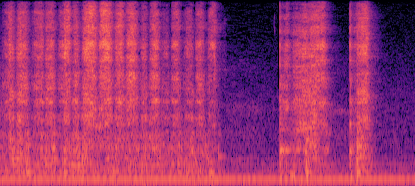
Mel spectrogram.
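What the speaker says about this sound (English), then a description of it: "Trimmed my candle, cleaned all the wax off, and from underneath as well." Dried candle wax is scraped off a candle holder in rapid rasping strokes, close and rhythmic for about two seconds, then two shorter bursts of scraping after a pause.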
